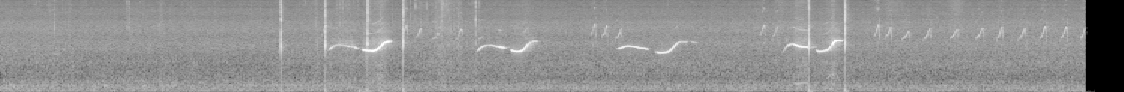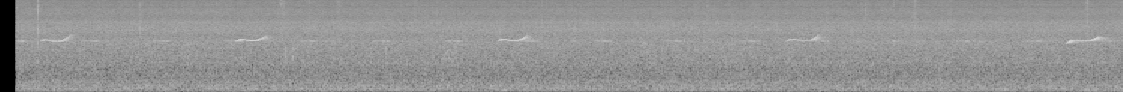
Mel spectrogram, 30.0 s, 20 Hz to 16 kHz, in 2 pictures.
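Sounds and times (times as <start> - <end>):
sharp clicks: 4.3 - 6.5, 10.5 - 11.4
rapid high bird chirps: 4.3 - 7.2, 7.8 - 9.3, 10.0 - 14.5
whistled bird calls: 4.3 - 7.2, 7.9 - 9.3, 10.1 - 14.4.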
